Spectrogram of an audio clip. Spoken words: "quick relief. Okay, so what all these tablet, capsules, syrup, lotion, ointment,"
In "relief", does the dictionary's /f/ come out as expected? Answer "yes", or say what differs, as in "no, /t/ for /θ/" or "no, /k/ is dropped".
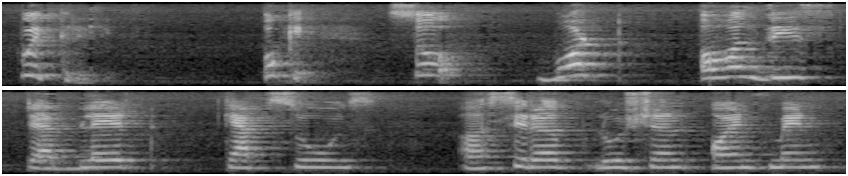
no, /f/ is dropped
